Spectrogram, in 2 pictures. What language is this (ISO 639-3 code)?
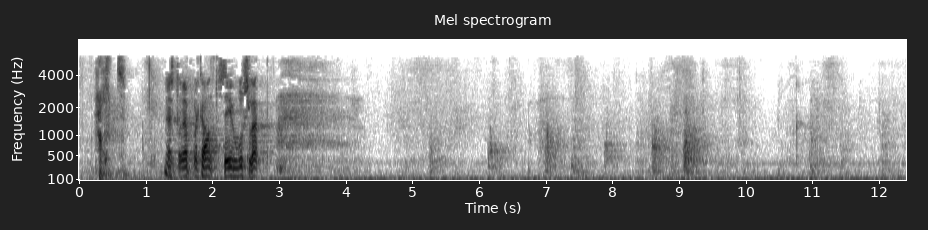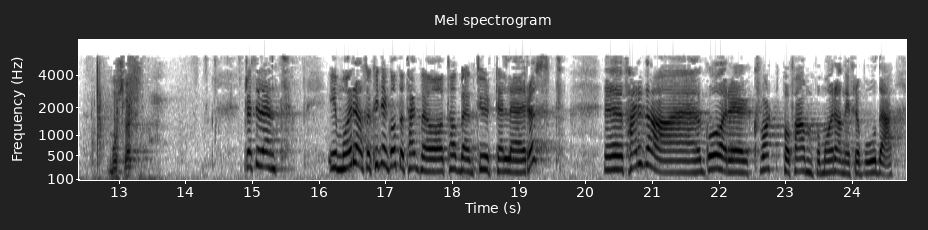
nob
